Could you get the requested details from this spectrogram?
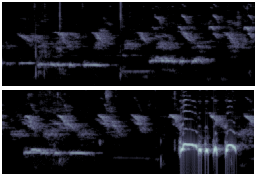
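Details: Strange call of a local zebra dove: soft, steady mid-pitched tones, then a loud, fast, bubbling burst of clipped notes near the end, with thin chirps from other small birds in the background.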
